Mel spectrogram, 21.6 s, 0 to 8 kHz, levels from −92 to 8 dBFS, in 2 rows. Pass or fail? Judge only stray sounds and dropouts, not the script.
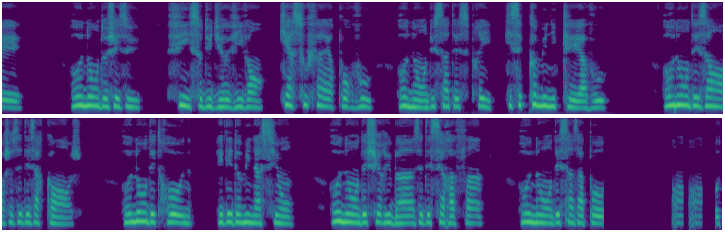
fail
